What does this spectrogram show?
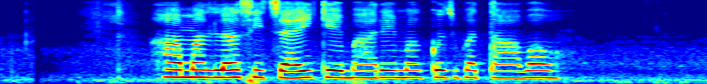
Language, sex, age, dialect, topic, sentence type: Chhattisgarhi, female, 18-24, Western/Budati/Khatahi, agriculture, question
